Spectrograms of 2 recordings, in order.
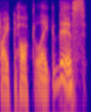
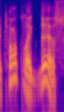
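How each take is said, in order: First: It is spoken slowly with a wide-open mouth. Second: It is spoken fast with little mouth opening. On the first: It is easier to understand. The speaker calls it right. "it becomes much more understandable" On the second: It is harder to understand. The speaker calls it wrong. "it's still English, but it's much harder for you to understand"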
